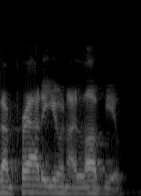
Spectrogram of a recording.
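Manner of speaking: ordinary talk, nothing marked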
